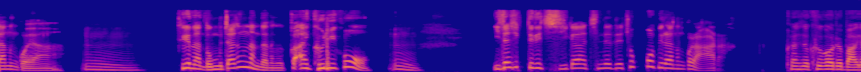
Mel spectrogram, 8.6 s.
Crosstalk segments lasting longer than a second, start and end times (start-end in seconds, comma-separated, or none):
none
